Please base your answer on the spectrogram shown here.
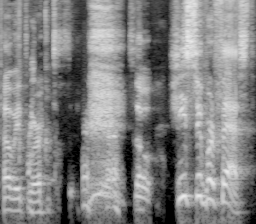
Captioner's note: all laugh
